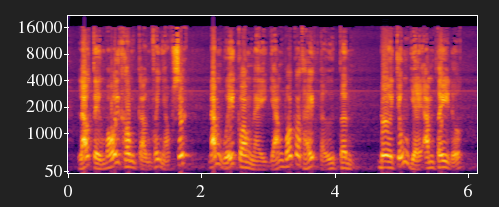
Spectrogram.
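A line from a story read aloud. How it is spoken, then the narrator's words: Laughing. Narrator (Vietnamese): Hòa sĩ Kiệt bật cười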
